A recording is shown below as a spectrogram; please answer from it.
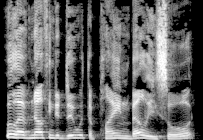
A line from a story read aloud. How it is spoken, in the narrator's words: With their snots in the air, they would sniff and they'd snort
